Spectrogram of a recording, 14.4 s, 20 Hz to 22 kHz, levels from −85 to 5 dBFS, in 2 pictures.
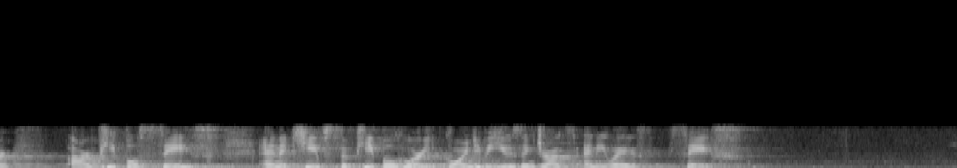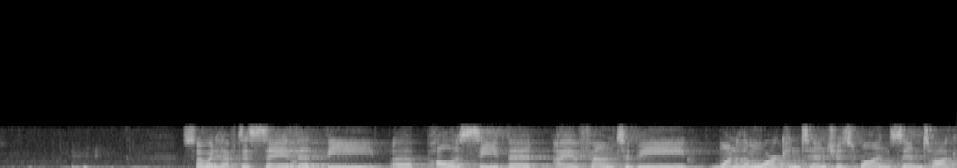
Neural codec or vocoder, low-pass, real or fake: none; 5.4 kHz; real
